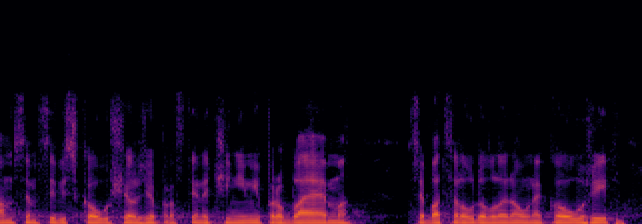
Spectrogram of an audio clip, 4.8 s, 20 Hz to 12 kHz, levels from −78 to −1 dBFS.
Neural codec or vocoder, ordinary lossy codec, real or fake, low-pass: codec, 16 kHz, 4.8 kbps, FACodec; Opus, 32 kbps; fake; 7.2 kHz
